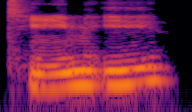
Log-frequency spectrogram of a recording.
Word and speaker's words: Thieme: So it was like, Theme, time, timey, and then teamy, which it actually is, like team-e. So that's why some of my branding is the A-team, Alex Thieme, the A-team.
